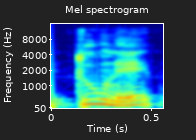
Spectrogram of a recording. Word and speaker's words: tune: Se escribe tune, pero se pronuncia tune, okay? – Tune.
